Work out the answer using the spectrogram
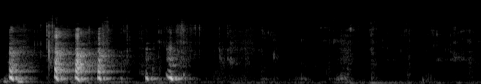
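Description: Close-miked biting and chewing of thin, crisp flatbread pizza, with several sharp crunches in the first two seconds and then quieter, scattered crunching.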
